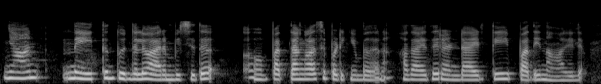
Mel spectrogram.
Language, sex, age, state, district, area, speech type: Malayalam, female, 18-30, Kerala, Palakkad, rural, spontaneous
